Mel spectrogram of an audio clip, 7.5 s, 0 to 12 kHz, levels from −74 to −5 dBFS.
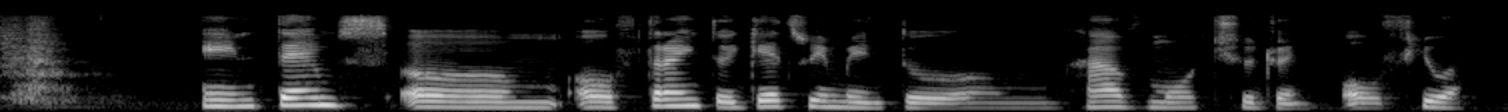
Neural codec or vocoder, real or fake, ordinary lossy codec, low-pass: none; real; MP3, 48 kbps; 7.2 kHz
